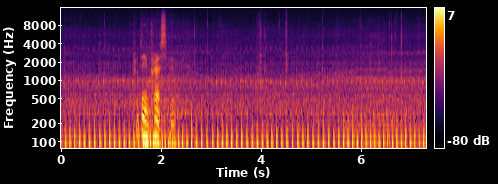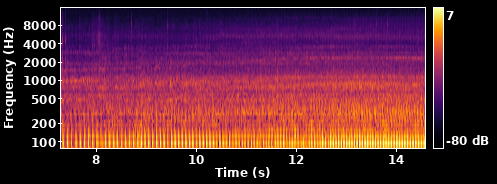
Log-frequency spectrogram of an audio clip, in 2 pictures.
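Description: A motorcycle engine thumps steadily at low speed, growing a little louder toward the end.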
